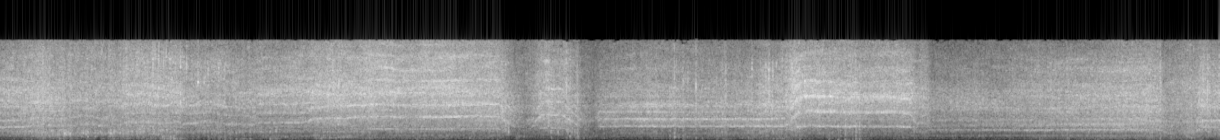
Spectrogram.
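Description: Makita cordless drill turning a paddle mixer through concrete mix in a plastic bucket. The motor whines steadily, shifting pitch several times as the speed changes, and eases off briefly twice about five to six seconds in.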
